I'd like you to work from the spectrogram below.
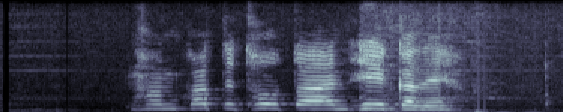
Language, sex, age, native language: Icelandic, male, 8, Icelandic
